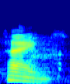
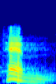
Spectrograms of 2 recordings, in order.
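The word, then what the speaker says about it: Thames: The toast of the tames. Tames. Archie, if you're thinking of that river in Paris, the word is Tims. That's the French pronunciation.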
